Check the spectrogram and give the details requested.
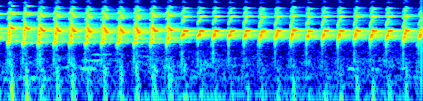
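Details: Lovebird's long chattering song, a very regular, high, rapid trill of squeaky pulses, about three per second, holding the same pitch steadily throughout.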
